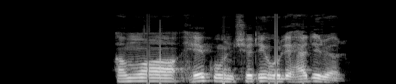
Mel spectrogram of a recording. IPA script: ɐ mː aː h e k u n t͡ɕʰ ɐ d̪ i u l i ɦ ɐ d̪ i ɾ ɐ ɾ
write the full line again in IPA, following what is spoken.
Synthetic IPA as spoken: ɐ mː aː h e k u n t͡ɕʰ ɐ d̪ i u l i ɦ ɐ d̪ i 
